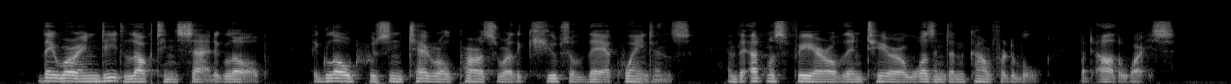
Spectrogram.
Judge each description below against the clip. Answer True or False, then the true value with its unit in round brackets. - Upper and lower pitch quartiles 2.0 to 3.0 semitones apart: True (2.7 semitones)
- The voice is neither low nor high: False (125 Hz)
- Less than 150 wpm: True (140 wpm)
